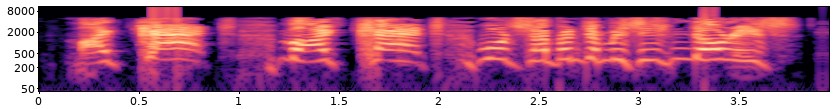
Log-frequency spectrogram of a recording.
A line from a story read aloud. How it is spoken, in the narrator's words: he shrieked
